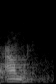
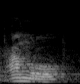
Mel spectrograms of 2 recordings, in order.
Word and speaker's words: عمرو: عمرو، ما في شيء اسمه عمرو، ها عمرو، الواو فقط لتميز عمرو عن عمر، لا لتلفظ، والالف هنا فقط حتى يميز ايش؟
